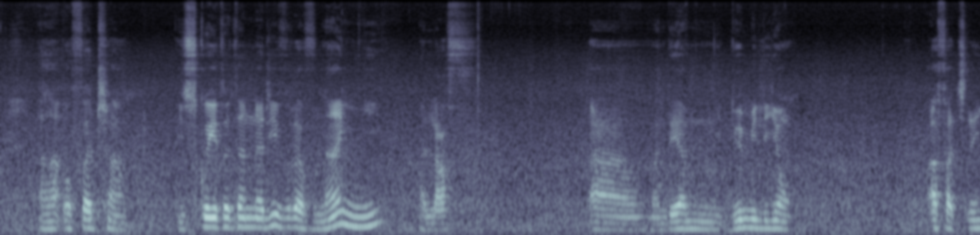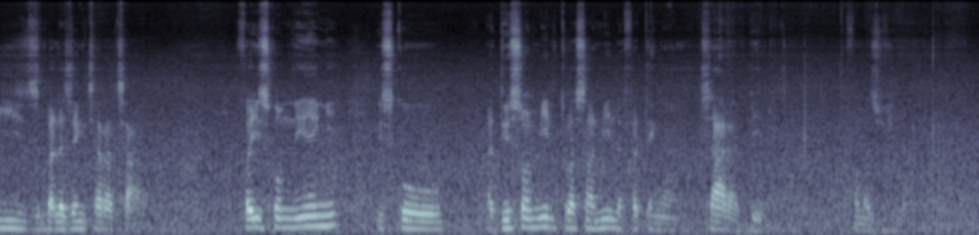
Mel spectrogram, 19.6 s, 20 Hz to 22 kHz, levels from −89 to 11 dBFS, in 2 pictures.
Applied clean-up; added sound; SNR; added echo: none; Water; 12 dB; none.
